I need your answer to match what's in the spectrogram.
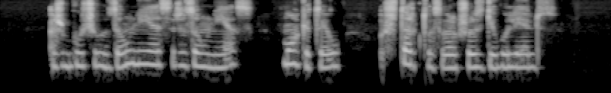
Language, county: Lithuanian, Utena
